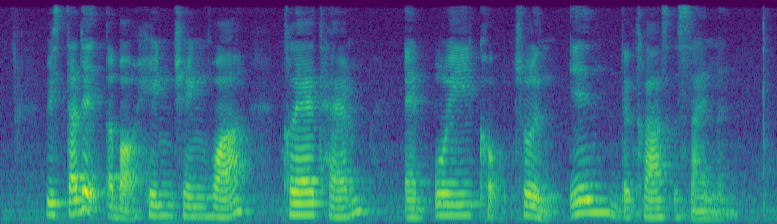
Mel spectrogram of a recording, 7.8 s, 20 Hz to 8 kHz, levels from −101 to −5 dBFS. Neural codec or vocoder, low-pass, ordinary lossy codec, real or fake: none; 7.2 kHz; none; real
